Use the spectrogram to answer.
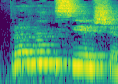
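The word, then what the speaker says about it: pronunciation: But look at this word प्रोनाउंसिएशन, इधर कोई noun NOUN नहीं है, नन है, NUN, प्रोनाउंसिएशन।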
